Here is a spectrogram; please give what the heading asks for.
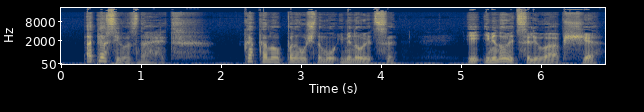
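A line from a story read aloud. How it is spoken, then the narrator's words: Almost normal voice. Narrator (Russian): сказал почти нормальным голосом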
